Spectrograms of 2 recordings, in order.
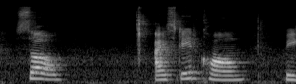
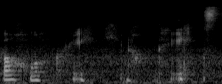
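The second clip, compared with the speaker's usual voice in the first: whispered, dry and sarcastic with a small laugh; 10 dB quieter than usual. Retold or imitated. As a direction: breathe out a mock thank-you. Sarcastic reaction to car towed.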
